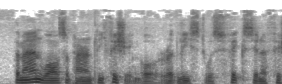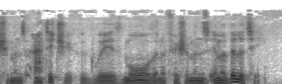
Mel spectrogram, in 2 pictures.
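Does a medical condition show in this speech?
No.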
